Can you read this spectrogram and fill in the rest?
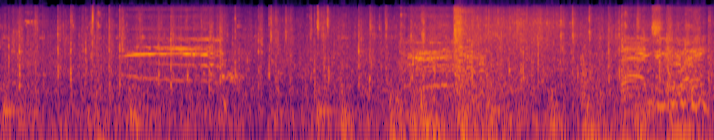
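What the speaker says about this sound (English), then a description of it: "Who's a good horse?" A horse in the Assassin's Creed Syndicate video game trots with steady clip-clop hoofbeats and gives several loud whinnies, while a person talks over it.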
